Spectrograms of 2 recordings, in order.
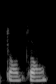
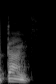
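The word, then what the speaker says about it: tentent: et ce mot-là tant est-ce que tu es sûr que ça se prononce ça se dit tantend oui sûr non tente tente en plus là c'est c'est le verbe tenter donc les autorités c'est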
